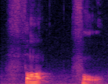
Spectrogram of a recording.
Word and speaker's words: thoughtful: Y vamos a enfatizar la primera sílaba. Thought, thoughtful, thoughtful.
